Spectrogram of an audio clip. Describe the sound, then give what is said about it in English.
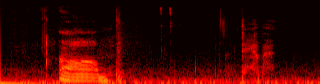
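A handful of scattered computer keyboard clicks and taps, quiet, with a short hummed or murmured voice sound near the start and faint whispery breath between keystrokes. “Oh, my keyboard's not even working.”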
